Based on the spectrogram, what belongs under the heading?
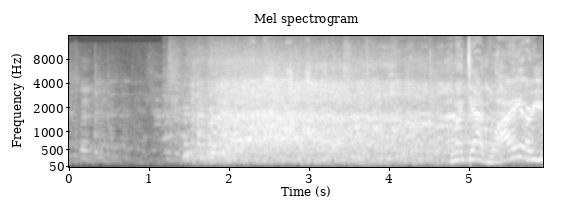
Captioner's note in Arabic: ضحك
